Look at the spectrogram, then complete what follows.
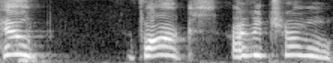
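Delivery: very high-pitched cartoon toad voice. Quoting a game character's cry for help to Fox, in the Slippy Toad voice. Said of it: "I always think of Toad".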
